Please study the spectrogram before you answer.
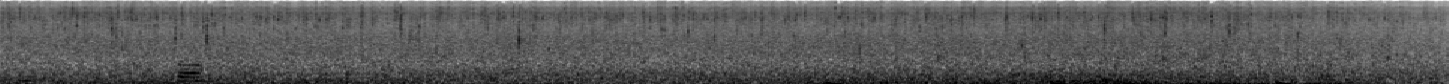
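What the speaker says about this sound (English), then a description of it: "the sound for the rain gets louder as soon as you cross the threshold" Steady, moderately loud rain in a virtual world, heard just past a doorway threshold, as a dense continuous patter with no distinct drops standing out.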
